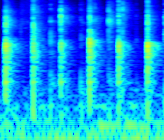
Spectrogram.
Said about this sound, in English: How are you doing that with no hands? What the hell? How are you clapping like that, dude?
